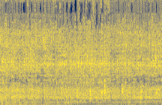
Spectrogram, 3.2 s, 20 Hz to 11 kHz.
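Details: Land Rover/Range Rover 5.0 or 5.0 supercharged V8, 2009, at idle: busy, clattery idle with a loose metallic rattle from worn timing chains and slapping guides, bad enough to set a cam position code; timing chain rattle.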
